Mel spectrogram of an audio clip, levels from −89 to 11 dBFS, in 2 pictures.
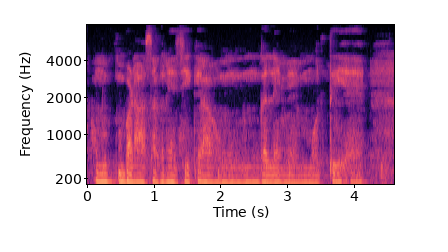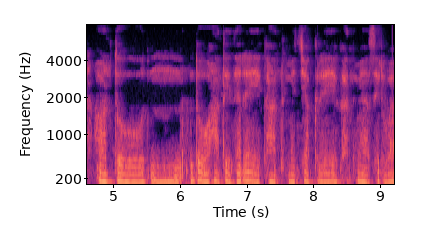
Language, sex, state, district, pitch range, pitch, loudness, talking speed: Hindi, female, Jharkhand, Garhwa, 135-150 Hz, 140 Hz, -18 LUFS, 170 wpm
